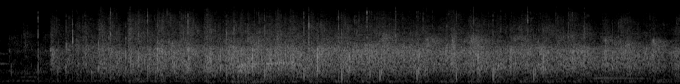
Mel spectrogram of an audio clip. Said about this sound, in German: Leitet, das sollte man Jesus einen Applaus geben, oder?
